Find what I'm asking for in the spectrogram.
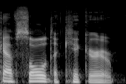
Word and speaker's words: KIKK: And it says kicker.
